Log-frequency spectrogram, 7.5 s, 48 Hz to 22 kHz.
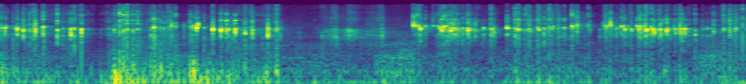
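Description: A hollow, segmented, articulated rainbow plastic fidget slug toy, about hand length, is held in the hands, flexed and tapped with long nails. It makes dense bursts of bright, dry clicking rattle with a ringing tone around 2.5 kHz and almost no low end. The clicking eases to a quieter, softer rustle for about a second in the middle before picking back up.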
